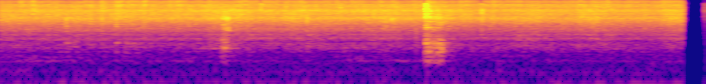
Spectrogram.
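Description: Onions and green chillies fry with turmeric in hot oil in a pan for an egg fry, a close, steady sizzle broken by two brief stirring scrapes.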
